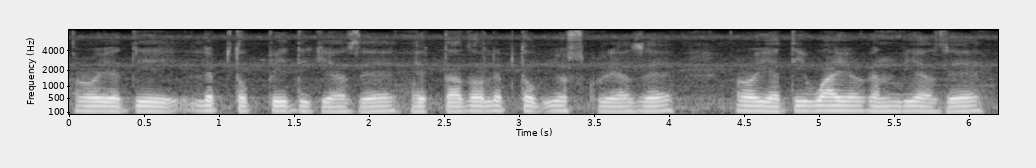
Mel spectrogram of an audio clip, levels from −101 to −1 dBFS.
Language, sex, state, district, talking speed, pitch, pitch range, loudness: Nagamese, male, Nagaland, Dimapur, 175 wpm, 125 Hz, 120-130 Hz, -16 LUFS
